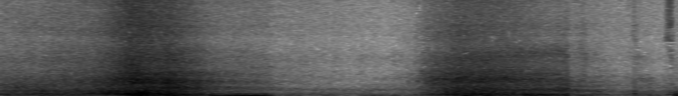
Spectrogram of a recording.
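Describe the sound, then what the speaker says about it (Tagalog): Waves wash gently onto the shore in two slow surges, with soft wind noise and a low background hum between them. "Ang marinig mo lang yung mga alon."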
